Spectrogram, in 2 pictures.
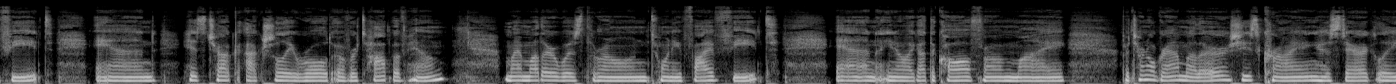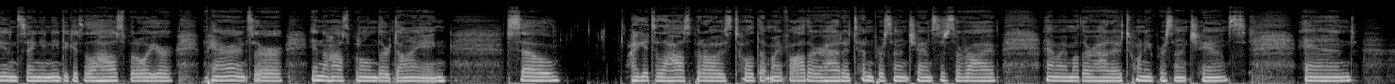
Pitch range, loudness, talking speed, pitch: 170-180 Hz, -20 LUFS, 160 wpm, 175 Hz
